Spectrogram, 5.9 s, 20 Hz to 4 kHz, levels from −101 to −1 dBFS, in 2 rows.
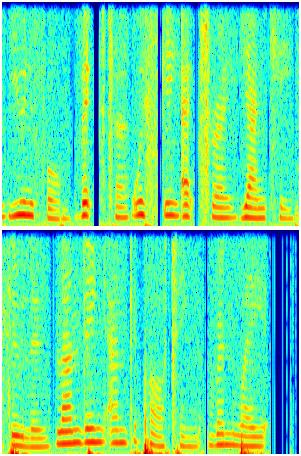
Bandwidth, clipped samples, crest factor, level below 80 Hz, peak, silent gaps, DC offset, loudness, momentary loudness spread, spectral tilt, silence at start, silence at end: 4 kHz; under 0.1%; 18 dB; -26 dBFS; 0 dBFS; 0.92-0.98 s; under 0.1%; -21 LUFS; 8 LU; -11 dB/octave; 0 s; 0.3 s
